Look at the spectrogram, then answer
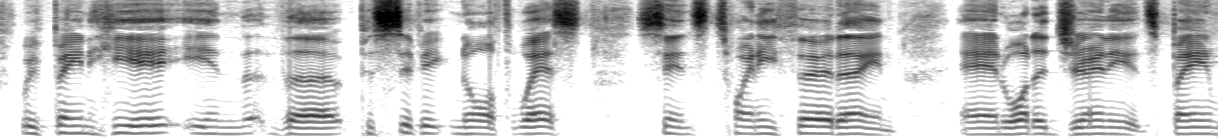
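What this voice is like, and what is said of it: Australian accent. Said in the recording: “As you can tell from my accent, I'm from a little south of South Salem... Perth, Australia”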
